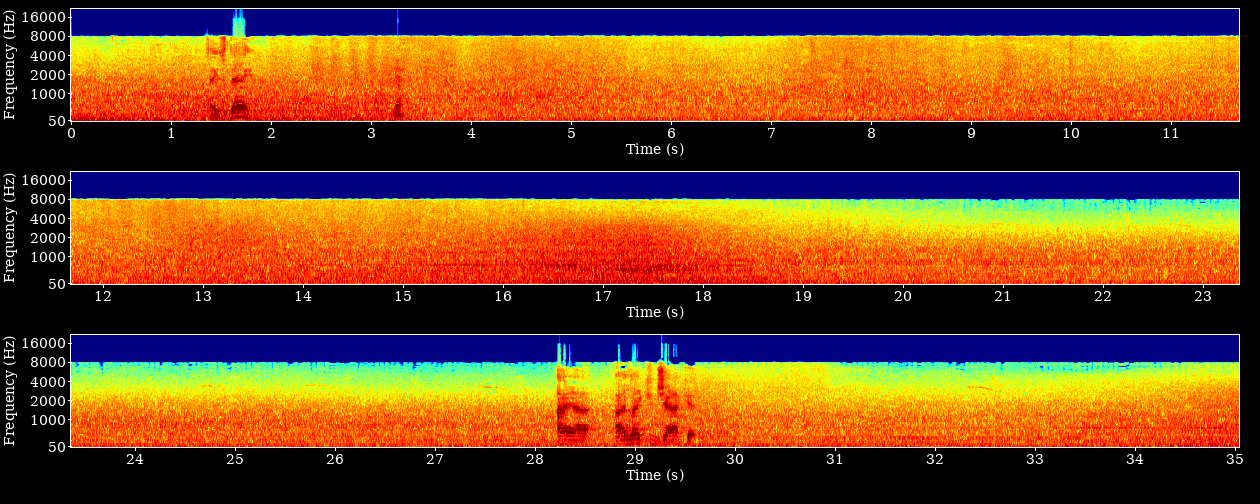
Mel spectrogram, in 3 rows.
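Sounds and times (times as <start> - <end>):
vehicle passing: 0.0 - 20.7, 28.2 - 35.0
outdoor traffic noise: 0.0 - 35.0.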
